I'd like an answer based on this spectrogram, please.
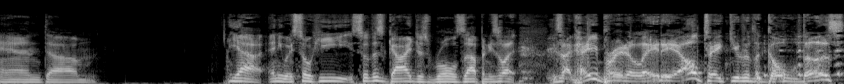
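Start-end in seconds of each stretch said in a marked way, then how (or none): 5.8-8.5 put-on pitched-up Texas accent. Retelling what a guy in a cowboy outfit says: imitating a texas accent. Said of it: "does everybody talk like this in Texas?".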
